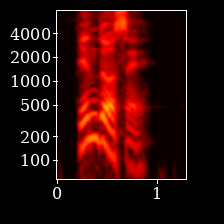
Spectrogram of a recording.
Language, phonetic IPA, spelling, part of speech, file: Russian, [pʲɪnˈdosɨ], пиндосы, noun, Ru-пиндосы.ogg
- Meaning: nominative plural of пиндо́с (pindós)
